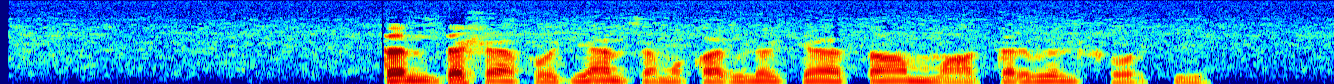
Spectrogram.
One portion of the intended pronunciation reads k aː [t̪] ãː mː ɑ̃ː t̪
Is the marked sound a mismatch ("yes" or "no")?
no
